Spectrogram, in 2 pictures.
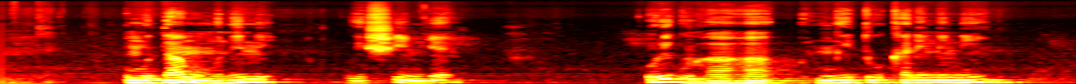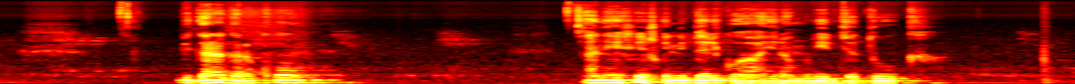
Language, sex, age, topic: Kinyarwanda, male, 18-24, finance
